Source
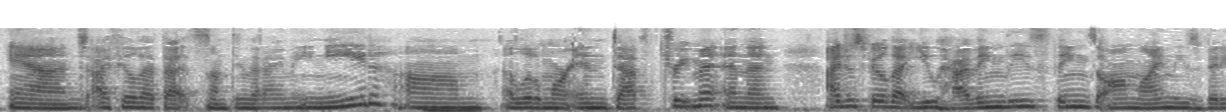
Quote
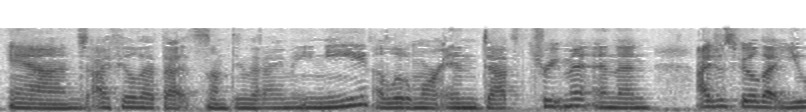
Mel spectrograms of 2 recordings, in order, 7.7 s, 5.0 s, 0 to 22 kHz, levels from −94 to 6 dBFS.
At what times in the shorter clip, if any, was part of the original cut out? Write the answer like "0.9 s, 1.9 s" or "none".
2.3 s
